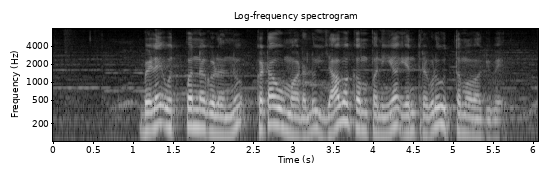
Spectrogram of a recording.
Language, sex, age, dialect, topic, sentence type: Kannada, male, 51-55, Mysore Kannada, agriculture, question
